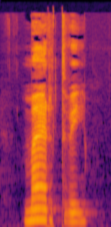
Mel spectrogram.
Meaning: dead (also figuratively)
- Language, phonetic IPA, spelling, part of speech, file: Ukrainian, [ˈmɛrtʋei̯], мертвий, adjective, Uk-мертвий.ogg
